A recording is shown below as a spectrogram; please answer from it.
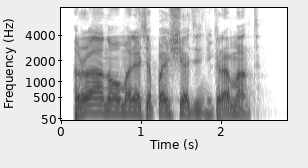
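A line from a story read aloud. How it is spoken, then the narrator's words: Soldier laughing mockingly. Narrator (Russian): рассмеялся кто-то из солдат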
